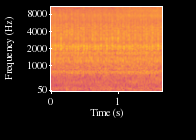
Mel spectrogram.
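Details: Isuzu D-Max 4JJ1 diesel with noise and low power complaint, idling: loud rapid harsh ticking clatter over the rumble, heard from top of engine and inside cab; possible valve clearance, timing chain or injector, not confirmed.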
